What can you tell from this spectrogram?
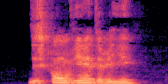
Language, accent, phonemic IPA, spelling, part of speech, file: French, Canada, /dis.kɔ̃.vjɛ̃.dʁi.je/, disconviendriez, verb, LL-Q150 (fra)-disconviendriez.wav
- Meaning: second-person plural conditional of disconvenir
